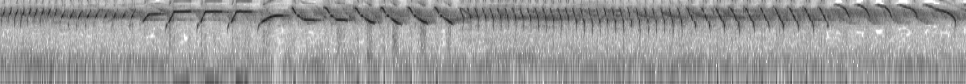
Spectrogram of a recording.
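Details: Canary inside its cage in an agitated state gives a high buzzy trill, bursts of sharp descending chirps, then a long fast rattling roll of repeated notes.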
